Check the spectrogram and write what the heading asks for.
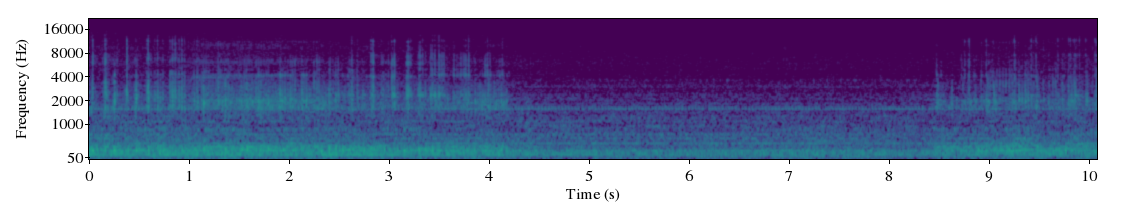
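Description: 12 V stepper motor driven by an Adafruit Motor Shield, stepping with a faint, fast ticking buzz. About four seconds in the ticking turns quieter and duller as the motor settles to a slower speed, picking up a little near the end.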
